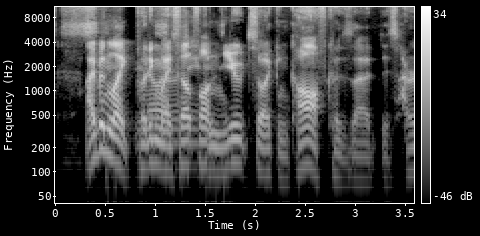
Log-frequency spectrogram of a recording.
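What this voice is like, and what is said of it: Congested, stuffed-up nasal voice. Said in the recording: “I'm seriously stopped up ... Your stopped up nose just sounds like so fucking epic ... you sound terrible”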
